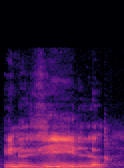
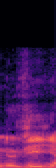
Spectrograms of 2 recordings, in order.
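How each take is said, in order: First: The word ends with a clear L sound. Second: The word ends in a vowel, no L. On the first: The speaker calls it right. "on dit bien une ville" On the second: The speaker calls it wrong. "on dit pas une vie"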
